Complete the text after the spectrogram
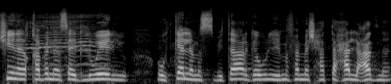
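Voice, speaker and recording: A woman talks at a fairly quick pace with a fairly high pitch. Light background noise can be heard. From Tunisia. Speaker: mother of a sick baby. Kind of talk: testimony. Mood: distressed, pleading. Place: home room. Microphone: handheld.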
